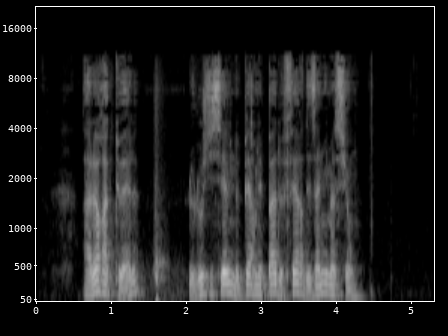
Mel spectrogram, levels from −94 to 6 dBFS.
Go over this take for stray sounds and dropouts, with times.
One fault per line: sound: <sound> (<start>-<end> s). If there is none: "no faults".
sound: whoosh (1.5-1.8 s)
